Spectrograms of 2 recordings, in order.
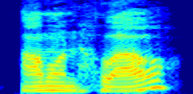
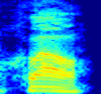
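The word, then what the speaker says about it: Amon Lhaw: Amon Hlau? Hlau? Okay. Hlau, yeah. Yeah, because the AW is pronounced the same as the AU. So it's ow, not aw.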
